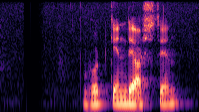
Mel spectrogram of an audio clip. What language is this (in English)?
Bangla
